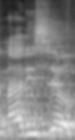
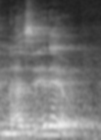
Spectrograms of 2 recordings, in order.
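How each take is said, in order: First: The r sound comes before the z sound. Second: The z sound comes before the r sound. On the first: The speaker calls it wrong. "Não é narizeu" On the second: The speaker calls it right. "É Nazireu"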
